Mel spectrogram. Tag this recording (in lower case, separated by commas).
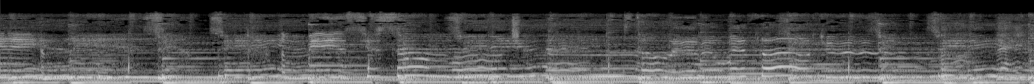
singing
